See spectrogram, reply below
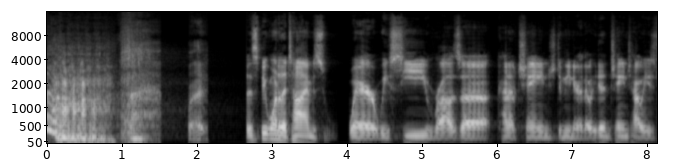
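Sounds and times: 
horse neighing: 0.0 - 1.0
speech: 2.0 - 8.1.

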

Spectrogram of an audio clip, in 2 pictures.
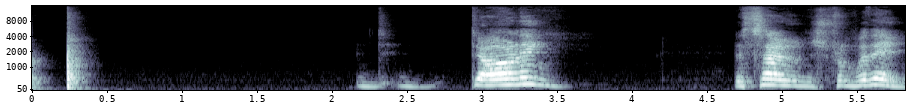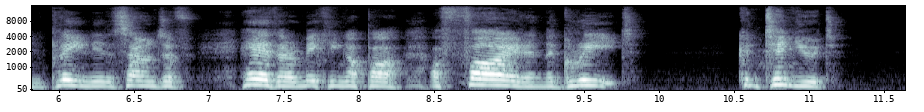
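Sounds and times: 
knuckles rapping on a bedroom door: 0.0 - 0.4
speech: 2.2 - 3.6, 4.7 - 9.9, 10.5 - 11.3.

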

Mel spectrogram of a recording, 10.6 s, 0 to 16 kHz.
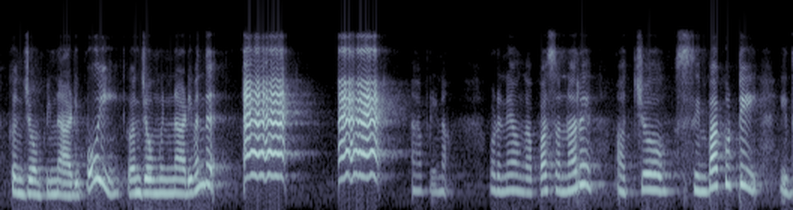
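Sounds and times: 
speech: 0.2 - 3.0, 5.6 - 10.5
human voice imitating a donkey's bray: 3.2 - 5.4.

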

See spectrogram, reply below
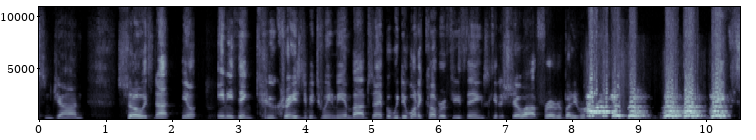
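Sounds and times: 
speech: 0.1 - 10.5
dog barking: 8.2 - 10.5.

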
